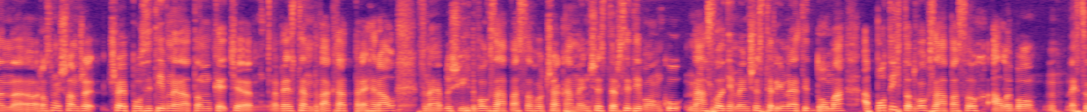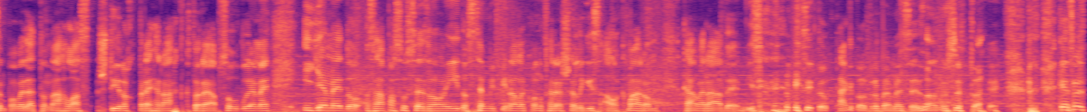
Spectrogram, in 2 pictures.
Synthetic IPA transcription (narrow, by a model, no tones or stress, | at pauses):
lɛnɾʔɔzmiːʃlamʒɛt͡ʃɔjɛpɔzit̪iːʊnɛnat̪ɔmkɛcʋɛst̪ɛmd̪ʋakɾaːt̪̚pɾɛɦɾalvnajbliʃiːɣd̪ʋɔɣzaːpasɔɣɦɔt͡ʃakaːmɛnt͡ʃɛst̪ɛɾsit̪iʋɔŋkunaːslɛd̪ɲɛmɛnt͡ʃɛst̪ɛɾjunajt̪id̪̚ːɔmaʔapɔt̪iːxt̪ɔd̪ʋɔɣzaːpasɔxa̰lɛbɔm̩ɲʔɛ̰xt͡sɛmpɔʋɛd̪ac̚t̪ɔnʔa̰ɦla̰sʃt̪iɾɔxpɾɛɦɾaːxktkt̪ɔɾɛ̰ːa̰psɔlʋujɛmɛiɟɛmɛd̪ɔzaːpasusɛzɔːnid̪ɔsɛmifinaːlɛkɔnfɛɾɛnt͡ʃnɛjliɡiza̰lkmaːɾɔmka̰mɛɾaːd̪ɛ̰mimisit̪ut̪a̰ɡd̪ɔd̪r̩bɛmɛsɛzɔ̰ːnuʒɛt̪ɔɛkɛzmɛ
